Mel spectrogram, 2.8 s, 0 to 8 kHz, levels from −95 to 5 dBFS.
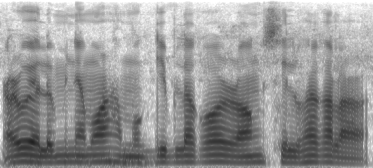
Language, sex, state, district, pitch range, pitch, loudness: Assamese, male, Assam, Hailakandi, 105-115 Hz, 115 Hz, -19 LUFS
